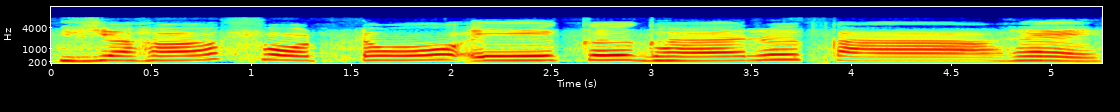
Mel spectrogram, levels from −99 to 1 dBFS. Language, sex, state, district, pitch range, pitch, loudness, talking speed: Hindi, male, Madhya Pradesh, Dhar, 255-290 Hz, 275 Hz, -12 LUFS, 70 wpm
